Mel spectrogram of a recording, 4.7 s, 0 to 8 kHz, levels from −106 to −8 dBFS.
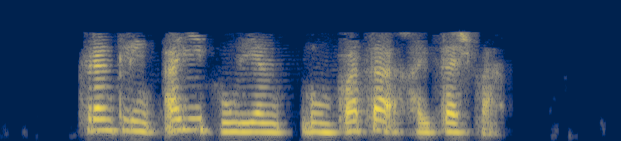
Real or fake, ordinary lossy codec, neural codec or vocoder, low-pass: real; AAC, 16 kbps; none; 7.2 kHz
